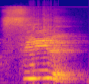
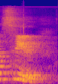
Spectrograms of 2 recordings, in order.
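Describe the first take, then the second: First: सिर pressed with weight and drawn out slowly; stressed wrong take. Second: सिर said softly, slipping over it without weight; light unstressed demo. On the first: Teacher shows the wrong, stressed way: heavy, slow सिर. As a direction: lean hard on सिर, as if it had a long ई. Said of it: "जोर देके बोलता". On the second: Teacher shows children the short i: soft, light सिर. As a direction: let सिर slip out lightly and quietly. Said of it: "कोई जोर ही नहीं दिया". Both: Shown as a demonstration.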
